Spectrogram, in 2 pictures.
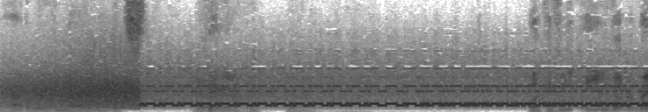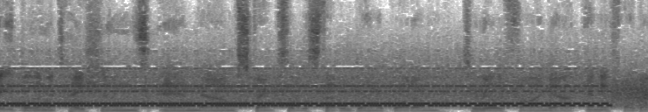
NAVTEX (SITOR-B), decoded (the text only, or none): LA STATUA OGGI E DI PROPRIETA PRIVATA.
